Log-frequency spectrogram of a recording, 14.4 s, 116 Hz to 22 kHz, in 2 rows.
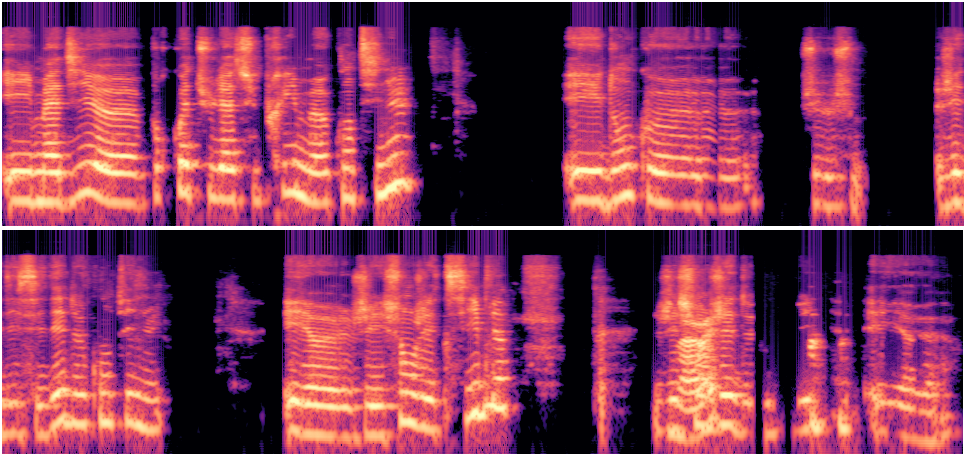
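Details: Young woman with aphasia after a stroke at age 22, with slowed word retrieval and grammar that had to be relearned; aphasia.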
